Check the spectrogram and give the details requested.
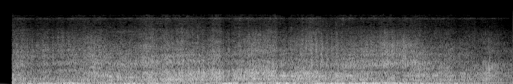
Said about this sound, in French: Trois hélicoptères dans le ciel au quartier Togben pour les exercices militaires métropolis. Quelques minutes après, les hélicos atterrissent très loin des journalistes pour sauver des otages prisonniers de groupes armés. C'est une simulation.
